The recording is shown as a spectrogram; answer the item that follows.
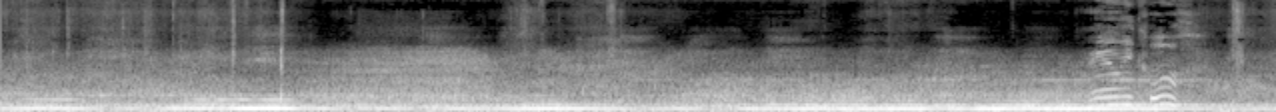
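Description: A motor vehicle engine running nearby: a steady low hum that swells and eases in level.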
